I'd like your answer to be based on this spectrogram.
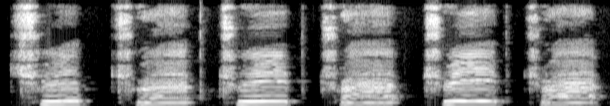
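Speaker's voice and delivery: stomp out "Trip, trap" slowly, alternating strong and low; big hoofsteps. A narrator's reading. Biggest goat's heavy hooves on bridge.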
